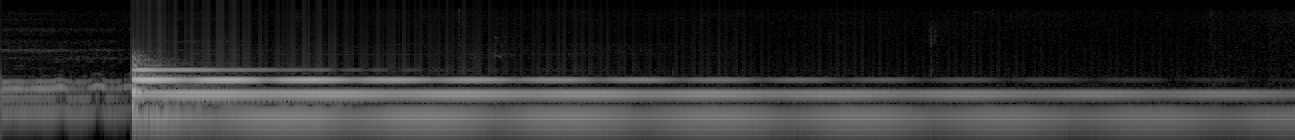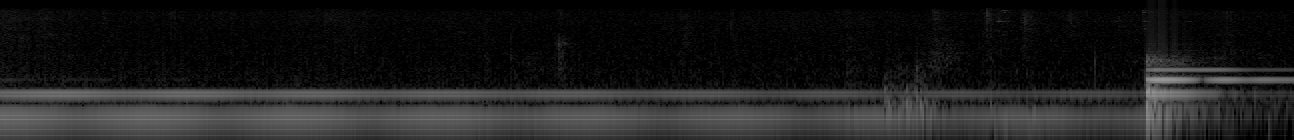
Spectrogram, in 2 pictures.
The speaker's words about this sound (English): Listening to the sound of the bell, I feel the afflictions in me begin to dissolve. My mind becomes calm, my body relaxed, and a smile is born on my lips. Following the sound of the bell, breath guides me back to the safe island of mindfulness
